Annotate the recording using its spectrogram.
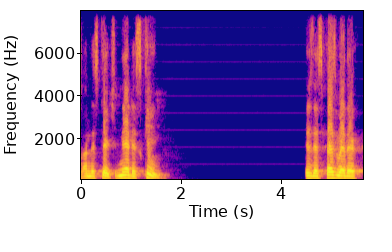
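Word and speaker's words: skene: with the actors on the stage near the skin is the space where the chorus sings and dance and dances with the actors on the stage near the skin the skin is spelled s-k-e-n-e all right the space where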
